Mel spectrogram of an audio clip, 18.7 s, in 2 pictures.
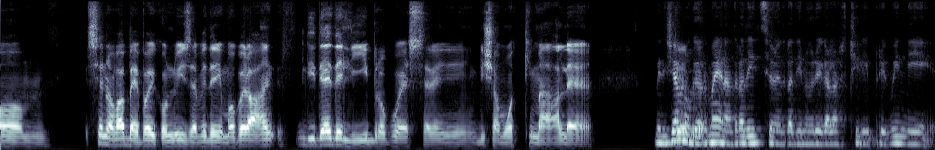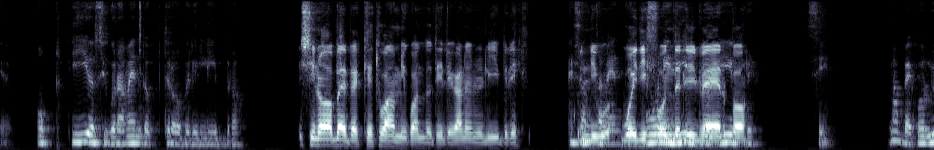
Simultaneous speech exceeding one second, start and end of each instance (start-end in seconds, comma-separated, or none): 15.0-16.9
